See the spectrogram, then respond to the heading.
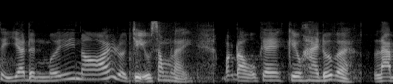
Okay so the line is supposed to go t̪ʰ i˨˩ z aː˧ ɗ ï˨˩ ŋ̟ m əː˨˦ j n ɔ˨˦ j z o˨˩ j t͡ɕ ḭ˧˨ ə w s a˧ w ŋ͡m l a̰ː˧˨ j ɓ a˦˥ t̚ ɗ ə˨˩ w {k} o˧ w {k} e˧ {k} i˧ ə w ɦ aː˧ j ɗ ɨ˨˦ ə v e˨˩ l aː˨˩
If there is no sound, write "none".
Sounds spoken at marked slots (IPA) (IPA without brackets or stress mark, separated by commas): ʔ, k, k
